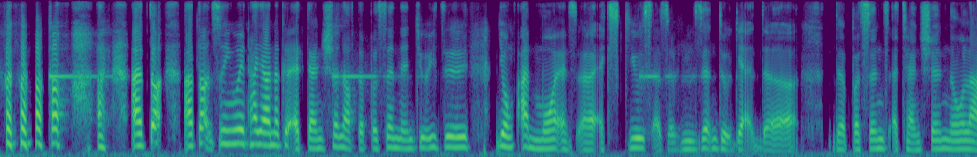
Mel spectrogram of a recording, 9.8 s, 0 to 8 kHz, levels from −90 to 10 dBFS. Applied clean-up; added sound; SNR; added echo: neural diffusion model UNIVERSE++.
